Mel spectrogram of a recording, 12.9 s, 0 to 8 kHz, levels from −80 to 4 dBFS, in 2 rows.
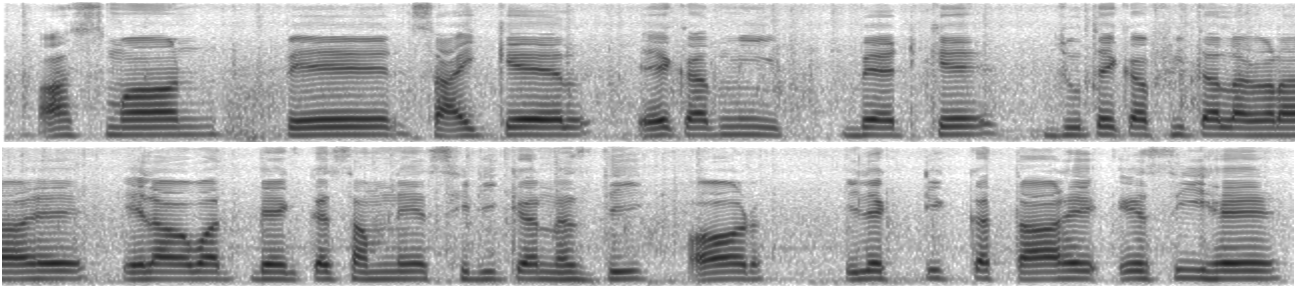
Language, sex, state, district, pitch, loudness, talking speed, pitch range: Hindi, male, Uttar Pradesh, Hamirpur, 160 Hz, -16 LUFS, 135 wpm, 155-165 Hz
